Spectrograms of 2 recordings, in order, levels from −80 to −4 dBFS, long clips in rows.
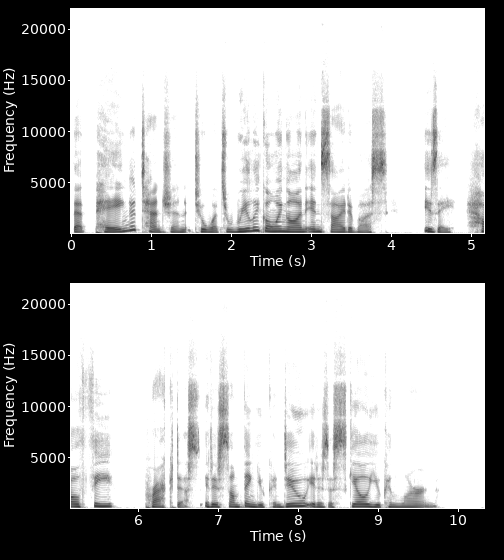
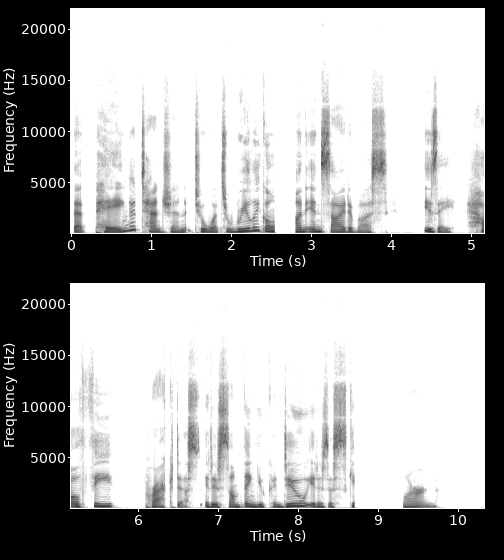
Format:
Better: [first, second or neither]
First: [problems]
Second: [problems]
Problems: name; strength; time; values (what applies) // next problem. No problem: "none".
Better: first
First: none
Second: audio cutting out; at 2.5 s and at 8.5 s for 0.5 s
